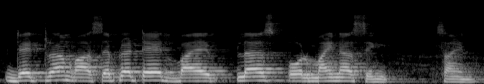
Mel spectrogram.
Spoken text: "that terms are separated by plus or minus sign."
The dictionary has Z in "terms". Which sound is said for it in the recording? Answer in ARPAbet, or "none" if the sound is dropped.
none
